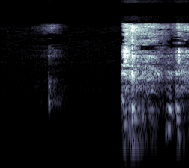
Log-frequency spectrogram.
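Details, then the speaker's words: A person who says they are mostly recovered from an illness gives a faint catch, then a single short harsh cough blended into a yawn. "excuse me yawn in a cough"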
